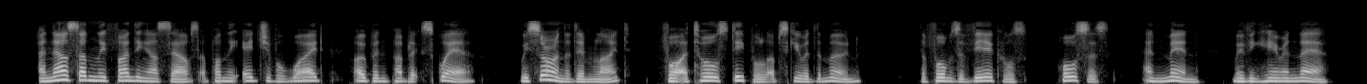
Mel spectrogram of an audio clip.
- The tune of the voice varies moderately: Yes, average, 4.1 semitones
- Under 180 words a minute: Yes, average, 165 wpm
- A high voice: No, medium, 145 Hz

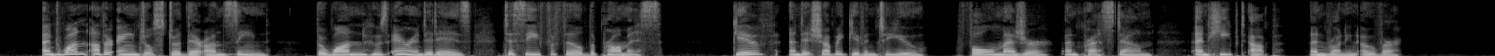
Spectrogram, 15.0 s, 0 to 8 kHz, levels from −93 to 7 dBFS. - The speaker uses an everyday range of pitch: Yes, average, 3.7 semitones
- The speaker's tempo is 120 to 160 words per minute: Yes, average, 150 wpm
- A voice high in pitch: Yes, high, 230 Hz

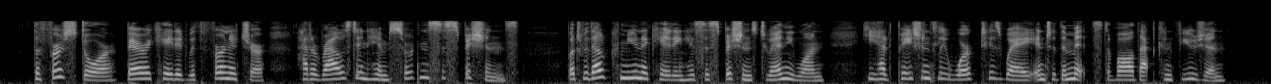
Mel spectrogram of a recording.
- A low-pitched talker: No, high, 240 Hz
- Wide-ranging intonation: No, average, 4.1 semitones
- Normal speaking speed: Yes, average, 155 wpm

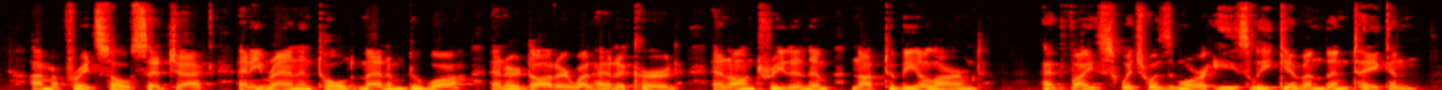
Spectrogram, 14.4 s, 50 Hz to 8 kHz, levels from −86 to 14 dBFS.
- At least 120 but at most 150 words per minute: Yes, average, 140 wpm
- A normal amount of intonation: No, narrow, 1.7 semitones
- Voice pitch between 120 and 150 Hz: No, low, 100 Hz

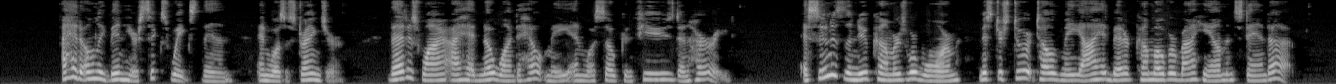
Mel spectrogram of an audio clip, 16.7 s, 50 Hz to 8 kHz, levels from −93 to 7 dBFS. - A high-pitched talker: Yes, high, 210 Hz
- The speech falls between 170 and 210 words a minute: Yes, average, 175 wpm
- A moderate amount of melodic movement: Yes, average, 3.3 semitones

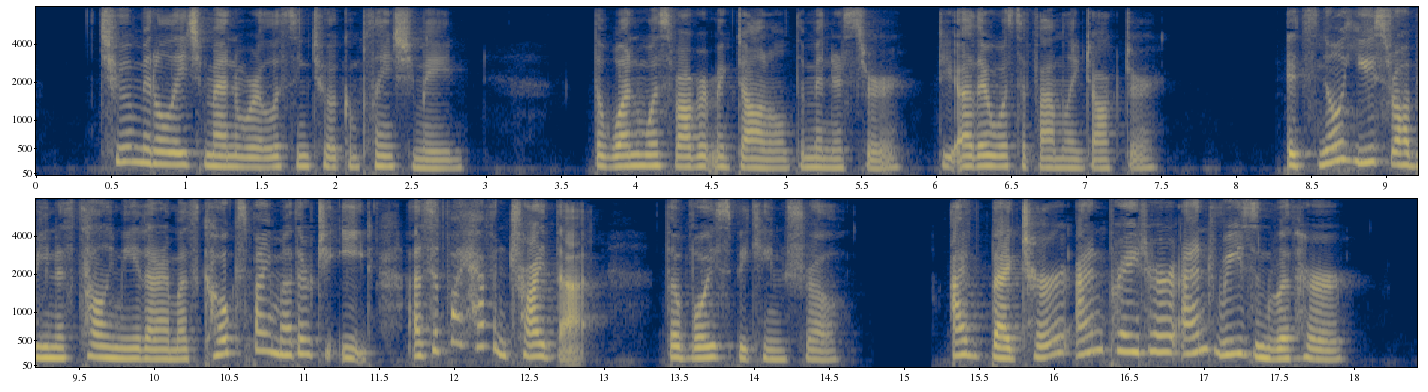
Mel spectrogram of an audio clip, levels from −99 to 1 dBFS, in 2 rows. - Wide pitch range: Yes, wide, 5.7 semitones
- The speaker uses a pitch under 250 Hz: Yes, high, 190 Hz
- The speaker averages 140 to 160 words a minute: No, average, 190 wpm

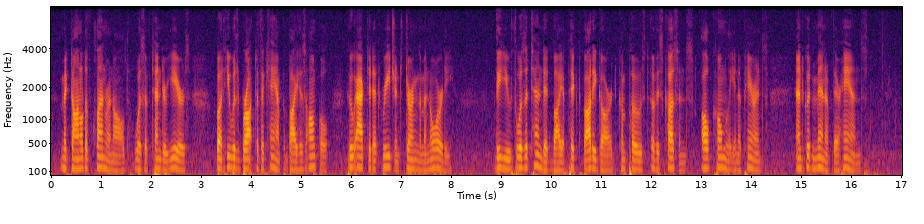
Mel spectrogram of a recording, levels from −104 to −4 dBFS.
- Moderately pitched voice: No, low, 125 Hz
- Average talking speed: Yes, average, 170 wpm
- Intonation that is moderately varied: Yes, average, 4.0 semitones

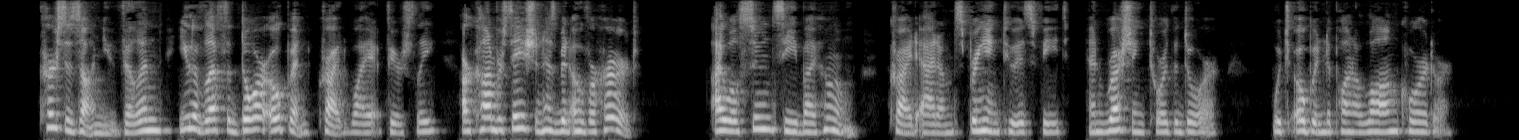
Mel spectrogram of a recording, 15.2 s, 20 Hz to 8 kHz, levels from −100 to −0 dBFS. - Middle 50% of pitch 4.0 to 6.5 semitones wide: No, average, 2.8 semitones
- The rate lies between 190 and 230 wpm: No, average, 160 wpm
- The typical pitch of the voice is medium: No, high, 210 Hz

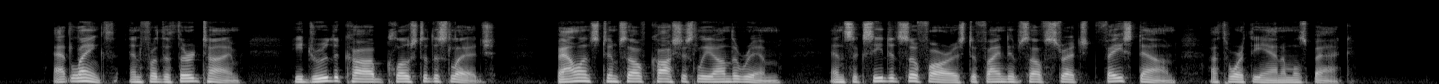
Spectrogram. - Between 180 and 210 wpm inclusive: No, average, 150 wpm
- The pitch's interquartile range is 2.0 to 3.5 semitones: No, average, 4.2 semitones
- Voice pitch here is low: Yes, low, 120 Hz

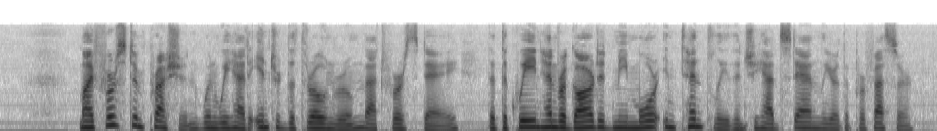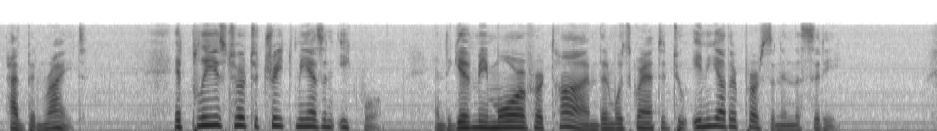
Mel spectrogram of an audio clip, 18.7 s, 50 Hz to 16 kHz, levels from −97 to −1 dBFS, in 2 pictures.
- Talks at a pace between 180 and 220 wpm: Yes, average, 185 wpm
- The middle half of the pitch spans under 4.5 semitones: No, average, 4.8 semitones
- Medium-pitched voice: Yes, medium, 155 Hz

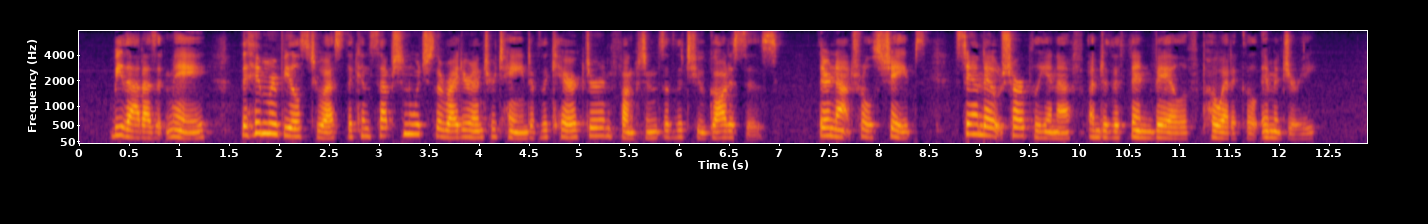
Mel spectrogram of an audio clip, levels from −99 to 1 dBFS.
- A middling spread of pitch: Yes, average, 4.2 semitones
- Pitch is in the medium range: Yes, medium, 170 Hz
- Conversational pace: Yes, average, 180 wpm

